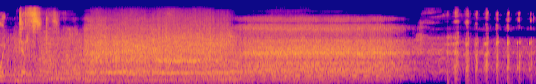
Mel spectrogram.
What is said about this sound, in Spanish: La curva en S. Algo le pasa a la suspensión. No puedo controlarlo. Voy a salirme de la pista.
